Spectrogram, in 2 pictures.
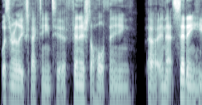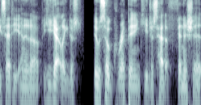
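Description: Over a silent background in a very clean recording, the voice races at a very fast pace in a flat monotone, bright and sharp in tone with vocal fry. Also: man, fairly low pitch for a man. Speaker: podcast co-host. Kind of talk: casual chat.

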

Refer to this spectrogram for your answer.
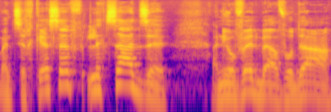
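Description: A man with a normal speaking voice talks at a moderate pace, his pitch varying in an ordinary way. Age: 40s. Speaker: advertising executive. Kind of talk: casual chat.

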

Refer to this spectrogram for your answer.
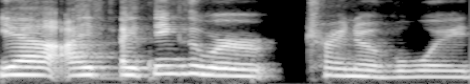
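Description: A woman with a plain, everyday voice at a moderate pace, ordinary pitch variation, and a quiet background. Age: 40s. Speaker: psychic medium. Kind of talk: casual chat.

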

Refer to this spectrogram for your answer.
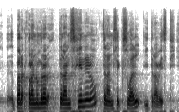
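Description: A man's voice, dry and close with no echo. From Mexico, Tamaulipas. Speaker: educator and content creator. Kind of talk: casual chat.

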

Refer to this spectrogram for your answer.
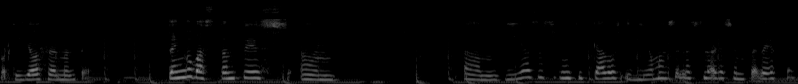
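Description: Music plays behind a woman with a fairly high pitch and lively intonation. She speaks at a very slow pace with long, frequent pauses. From Bolivia, Sucre. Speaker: podcast host reviewing poetry books. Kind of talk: casual monologue, book review.

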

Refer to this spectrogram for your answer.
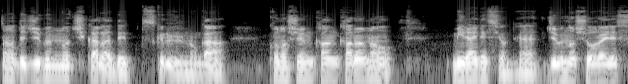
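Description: The man speaks at a moderate pace. Behind him the background is quiet. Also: fairly low pitch for a man, ordinary pitch variation. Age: 20s. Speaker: podcast host. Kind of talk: solo monologue. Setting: self-recorded video. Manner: halting, many filler words.

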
